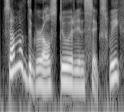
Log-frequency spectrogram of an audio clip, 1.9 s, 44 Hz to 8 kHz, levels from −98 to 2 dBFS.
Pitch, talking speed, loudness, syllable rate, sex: 195 Hz, 290 wpm, -16 LUFS, 5.1 syllables/s, female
